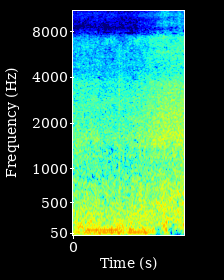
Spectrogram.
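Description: Sea waves wash onto a village beach in a continuous close, broadband surf roar mixed with gusty wind buffeting the microphone, with no talk.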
